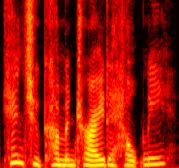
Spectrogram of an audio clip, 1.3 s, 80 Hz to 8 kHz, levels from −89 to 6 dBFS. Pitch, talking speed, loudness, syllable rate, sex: 265 Hz, 355 wpm, -19 LUFS, 6.1 syllables/s, female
